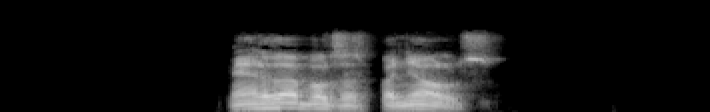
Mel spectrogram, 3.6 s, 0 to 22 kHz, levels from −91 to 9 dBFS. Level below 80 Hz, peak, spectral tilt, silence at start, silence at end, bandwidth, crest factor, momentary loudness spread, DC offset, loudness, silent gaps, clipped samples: -54 dBFS; -2 dBFS; -5 dB/octave; 1.15 s; 1.1 s; 7.8 kHz; 20 dB; 11 LU; under 0.1%; -18 LUFS; none; under 0.1%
